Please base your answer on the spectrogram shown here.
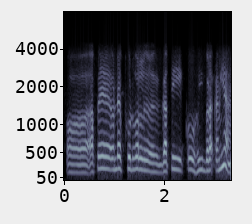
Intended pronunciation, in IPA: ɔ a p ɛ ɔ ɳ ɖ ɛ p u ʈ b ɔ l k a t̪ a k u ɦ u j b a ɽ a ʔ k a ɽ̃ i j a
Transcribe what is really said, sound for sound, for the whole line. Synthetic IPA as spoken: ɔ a p ɛ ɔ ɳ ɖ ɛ pʰ u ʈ b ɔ l ɡ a t̪ i k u ɦ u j b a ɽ a ʔ k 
